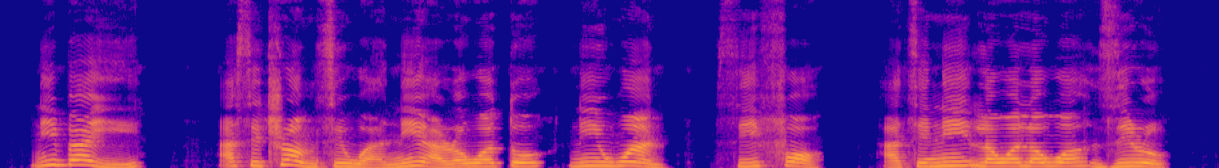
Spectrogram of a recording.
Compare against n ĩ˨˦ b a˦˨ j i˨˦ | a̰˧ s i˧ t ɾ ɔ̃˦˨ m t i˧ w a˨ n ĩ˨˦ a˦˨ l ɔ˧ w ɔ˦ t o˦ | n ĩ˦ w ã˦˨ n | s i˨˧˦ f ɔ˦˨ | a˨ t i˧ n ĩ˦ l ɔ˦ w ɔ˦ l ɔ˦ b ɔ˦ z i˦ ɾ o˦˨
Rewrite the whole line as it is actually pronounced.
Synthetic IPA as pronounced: n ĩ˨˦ b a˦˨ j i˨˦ | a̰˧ s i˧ t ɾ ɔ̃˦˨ m t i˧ w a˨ n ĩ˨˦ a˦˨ ɾ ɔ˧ w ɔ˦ t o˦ | n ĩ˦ w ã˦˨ n | s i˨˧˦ f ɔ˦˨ | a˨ t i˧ n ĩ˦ l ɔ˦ w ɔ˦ l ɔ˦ w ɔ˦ z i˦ ɾ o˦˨

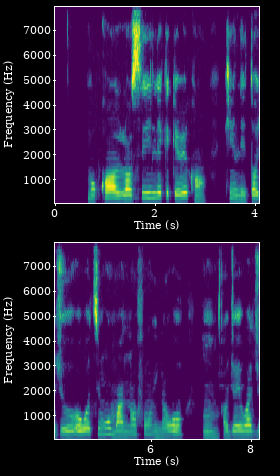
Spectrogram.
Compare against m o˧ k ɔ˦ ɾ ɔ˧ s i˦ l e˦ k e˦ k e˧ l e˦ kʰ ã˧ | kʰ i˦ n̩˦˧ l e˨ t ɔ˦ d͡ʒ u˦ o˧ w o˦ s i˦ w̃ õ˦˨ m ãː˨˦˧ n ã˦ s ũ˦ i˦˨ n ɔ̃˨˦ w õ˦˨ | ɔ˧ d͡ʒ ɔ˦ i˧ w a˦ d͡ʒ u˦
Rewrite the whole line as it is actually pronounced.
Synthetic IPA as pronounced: m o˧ k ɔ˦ l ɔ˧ s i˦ l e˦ k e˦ k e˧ ɾ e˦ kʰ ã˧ | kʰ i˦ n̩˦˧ l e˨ t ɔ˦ d͡ʒ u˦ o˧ w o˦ t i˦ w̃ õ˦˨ m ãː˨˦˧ n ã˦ f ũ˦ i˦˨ n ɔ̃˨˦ w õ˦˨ | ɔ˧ d͡ʒ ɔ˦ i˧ w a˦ d͡ʒ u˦

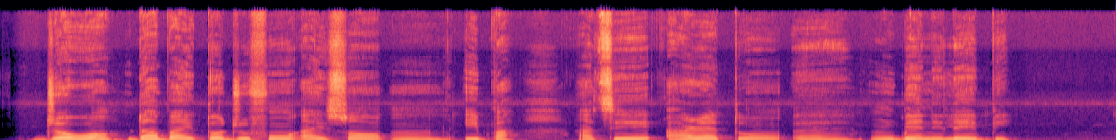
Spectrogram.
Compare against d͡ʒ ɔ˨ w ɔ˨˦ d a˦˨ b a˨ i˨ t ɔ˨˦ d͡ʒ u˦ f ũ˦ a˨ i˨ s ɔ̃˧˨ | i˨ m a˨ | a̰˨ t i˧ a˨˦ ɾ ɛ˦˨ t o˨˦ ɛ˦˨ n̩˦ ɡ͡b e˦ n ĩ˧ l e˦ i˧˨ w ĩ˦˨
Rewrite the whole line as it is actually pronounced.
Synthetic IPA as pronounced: d͡ʒ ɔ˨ w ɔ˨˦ d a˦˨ b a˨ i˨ t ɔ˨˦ d͡ʒ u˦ f ũ˦ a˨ i˨ s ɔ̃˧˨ | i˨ b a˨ | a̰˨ t i˧ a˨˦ ɾ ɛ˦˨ t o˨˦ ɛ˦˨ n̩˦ ɡ͡b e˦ n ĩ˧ l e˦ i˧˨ b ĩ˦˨

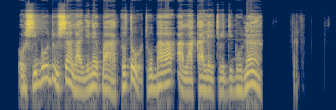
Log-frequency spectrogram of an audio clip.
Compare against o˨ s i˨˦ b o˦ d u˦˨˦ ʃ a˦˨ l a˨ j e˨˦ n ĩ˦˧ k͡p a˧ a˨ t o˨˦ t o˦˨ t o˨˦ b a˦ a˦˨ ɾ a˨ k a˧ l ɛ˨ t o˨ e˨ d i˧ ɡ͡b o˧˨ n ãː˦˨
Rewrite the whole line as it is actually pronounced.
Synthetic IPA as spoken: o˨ ʃ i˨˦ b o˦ d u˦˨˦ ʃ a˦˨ l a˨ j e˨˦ n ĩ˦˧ k͡p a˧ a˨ t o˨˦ t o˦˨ t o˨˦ b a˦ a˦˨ l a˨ k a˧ l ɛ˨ t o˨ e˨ d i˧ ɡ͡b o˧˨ n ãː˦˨

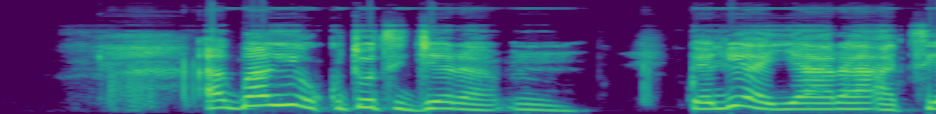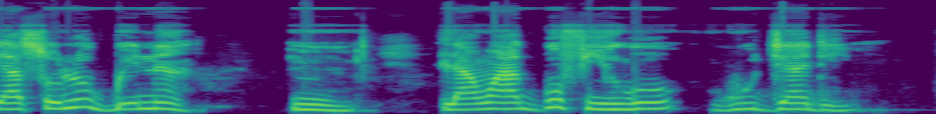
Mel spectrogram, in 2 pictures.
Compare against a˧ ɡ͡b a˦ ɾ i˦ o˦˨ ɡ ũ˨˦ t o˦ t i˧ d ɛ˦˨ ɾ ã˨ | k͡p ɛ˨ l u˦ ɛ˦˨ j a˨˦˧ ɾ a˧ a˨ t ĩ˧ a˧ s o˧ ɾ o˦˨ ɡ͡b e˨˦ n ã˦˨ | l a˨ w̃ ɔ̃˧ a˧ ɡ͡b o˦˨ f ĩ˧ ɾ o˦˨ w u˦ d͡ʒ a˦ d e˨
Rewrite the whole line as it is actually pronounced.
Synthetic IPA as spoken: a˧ ɡ͡b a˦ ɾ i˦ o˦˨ k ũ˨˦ t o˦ t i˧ d͡ʒ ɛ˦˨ ɾ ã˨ | k͡p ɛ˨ l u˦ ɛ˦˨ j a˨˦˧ ɾ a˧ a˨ t i˧ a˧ s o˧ l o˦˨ ɡ͡b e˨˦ n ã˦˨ | l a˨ w̃ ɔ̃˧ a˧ ɡ͡b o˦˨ f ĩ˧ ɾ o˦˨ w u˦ d͡ʒ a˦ d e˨

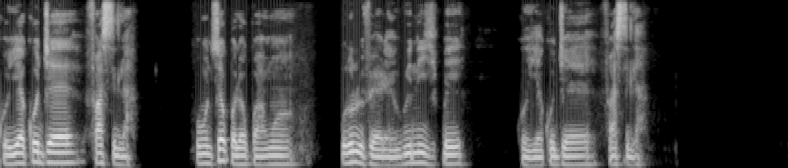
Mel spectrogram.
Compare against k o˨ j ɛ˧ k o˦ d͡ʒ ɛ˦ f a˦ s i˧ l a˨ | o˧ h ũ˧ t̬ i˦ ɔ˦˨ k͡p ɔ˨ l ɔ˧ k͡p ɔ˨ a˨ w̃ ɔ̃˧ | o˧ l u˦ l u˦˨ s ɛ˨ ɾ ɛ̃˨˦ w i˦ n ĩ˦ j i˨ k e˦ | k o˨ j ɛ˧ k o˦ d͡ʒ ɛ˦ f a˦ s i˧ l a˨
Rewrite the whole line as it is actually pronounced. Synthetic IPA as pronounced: k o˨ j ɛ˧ k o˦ d͡ʒ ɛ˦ f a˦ s i˧ l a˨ | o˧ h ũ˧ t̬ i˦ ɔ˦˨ k͡p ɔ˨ l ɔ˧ k͡p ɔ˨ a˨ w̃ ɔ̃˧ | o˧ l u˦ l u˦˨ f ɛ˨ ɾ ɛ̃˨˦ w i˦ n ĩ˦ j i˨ k͡p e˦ | k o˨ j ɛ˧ k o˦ d͡ʒ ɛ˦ f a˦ s i˧ l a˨

